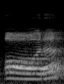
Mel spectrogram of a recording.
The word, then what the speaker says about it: hora: Ele aparece ali no começo, ele está aqui, essa é a letra, o H, mas quando nós falamos hora, nós só pronunciamos o som da vogal O.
